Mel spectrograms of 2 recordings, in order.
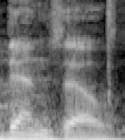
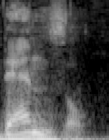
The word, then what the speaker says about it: Denzel: And uh before your there's a lot of Denzels now.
